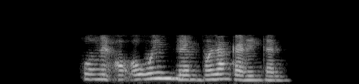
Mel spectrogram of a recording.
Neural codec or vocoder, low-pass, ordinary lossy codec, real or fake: codec, 16 kHz, 2 kbps, FreqCodec, smaller model; 7.2 kHz; AAC, 16 kbps; fake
